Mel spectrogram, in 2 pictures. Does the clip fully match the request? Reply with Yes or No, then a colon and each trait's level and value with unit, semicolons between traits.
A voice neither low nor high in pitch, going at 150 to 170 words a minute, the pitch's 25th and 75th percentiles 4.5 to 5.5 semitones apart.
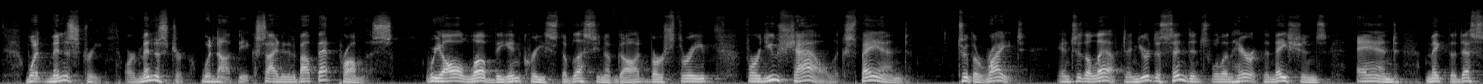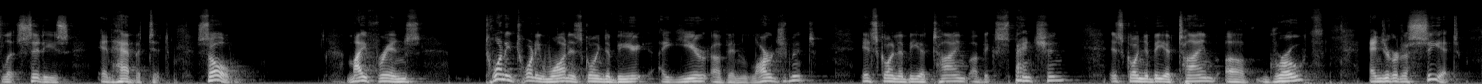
No: low, 125 Hz; average, 160 wpm; average, 5.2 semitones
